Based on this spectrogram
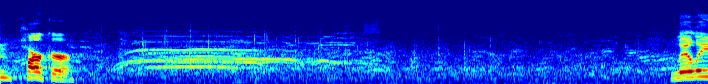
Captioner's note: attendees cheering; attendees applauding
